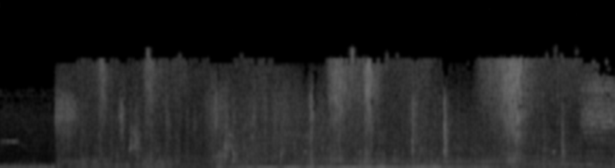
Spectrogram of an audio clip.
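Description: A fly buzzing: a wavering hum, strongest from about two seconds in to near the end, over a steady hiss.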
